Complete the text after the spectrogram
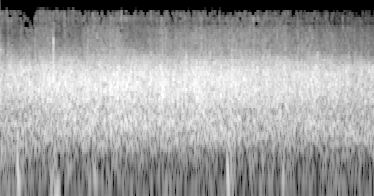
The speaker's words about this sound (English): Let's give a hand clap to the Lord.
